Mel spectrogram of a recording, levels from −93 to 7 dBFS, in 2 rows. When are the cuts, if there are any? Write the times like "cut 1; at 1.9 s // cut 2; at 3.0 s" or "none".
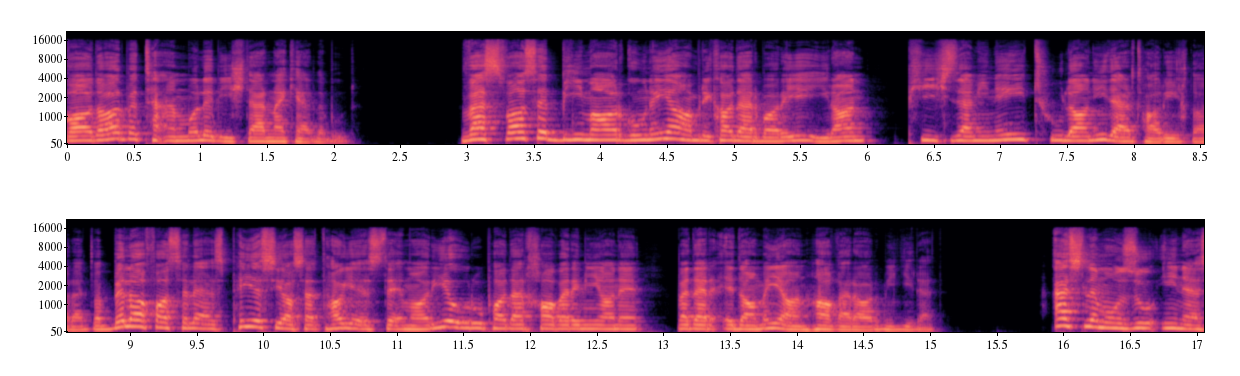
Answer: none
